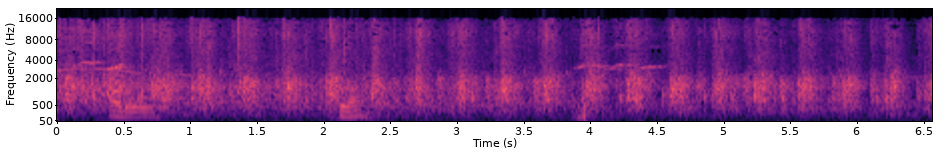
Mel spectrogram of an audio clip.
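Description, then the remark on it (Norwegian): Sustained, loud audience applause thanking the guests at the close of an evening event, with dense clapping throughout, joined by a few brief voices calling out or cheering over it. “Stor applaus.”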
